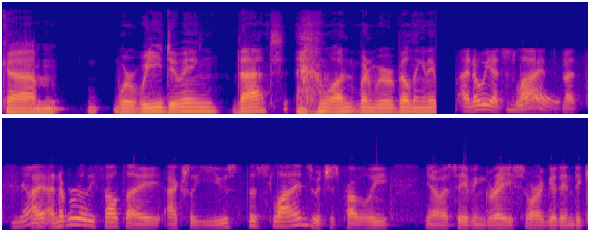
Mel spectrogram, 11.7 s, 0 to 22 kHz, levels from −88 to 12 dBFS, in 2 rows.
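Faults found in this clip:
Input switched to a poorer device, likely. From 4.34 s, after "when we were building", through the end. A 200 ms gap, then speech goes dull and boxy with nothing above 3.8 kHz, drops roughly 5 dB, and gains new background noise about 30 dB down. Unlike a codec bandwidth drop, the level, tone and noise floor all change together, with a gap at the switch.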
